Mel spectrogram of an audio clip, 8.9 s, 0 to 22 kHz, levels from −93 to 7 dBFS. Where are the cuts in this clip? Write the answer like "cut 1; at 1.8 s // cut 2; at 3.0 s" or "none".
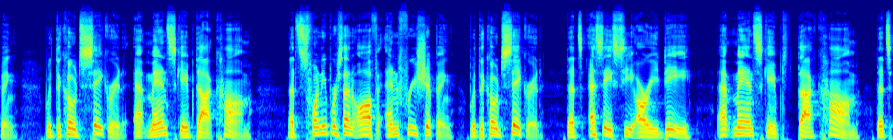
none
